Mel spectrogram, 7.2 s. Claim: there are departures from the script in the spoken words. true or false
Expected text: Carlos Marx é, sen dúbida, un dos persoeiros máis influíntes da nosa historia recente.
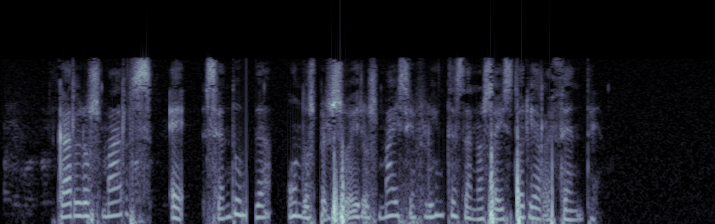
false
